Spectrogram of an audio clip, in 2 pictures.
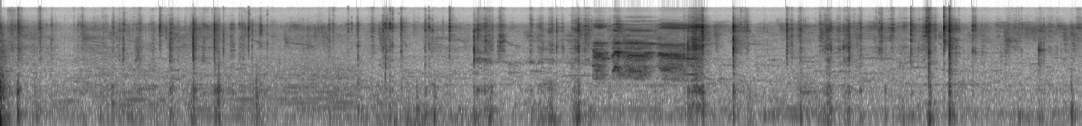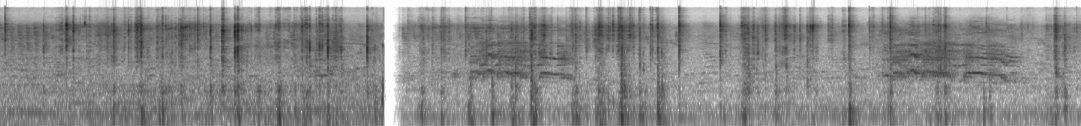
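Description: Small clicks and scrapes of a steel blade working meat out of a clam shell on paper. A rooster crows three times over it, each crow about a second and a half long.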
